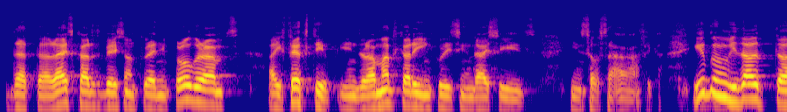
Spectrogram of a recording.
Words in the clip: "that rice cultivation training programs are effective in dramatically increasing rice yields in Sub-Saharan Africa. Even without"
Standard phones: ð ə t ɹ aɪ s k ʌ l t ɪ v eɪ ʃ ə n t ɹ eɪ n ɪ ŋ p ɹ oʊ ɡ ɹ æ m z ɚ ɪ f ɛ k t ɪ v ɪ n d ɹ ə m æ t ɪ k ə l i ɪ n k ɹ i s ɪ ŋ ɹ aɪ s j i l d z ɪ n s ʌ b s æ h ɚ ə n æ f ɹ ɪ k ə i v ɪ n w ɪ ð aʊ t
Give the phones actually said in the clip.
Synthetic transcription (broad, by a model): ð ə t ɹ aɪ s k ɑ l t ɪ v eɪ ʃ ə n t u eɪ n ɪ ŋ p ɹ oʊ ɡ ɹ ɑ m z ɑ ɪ f ɛ k t ɪ v ɪ n d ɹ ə m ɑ t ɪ k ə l i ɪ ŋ k ɹ i s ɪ ŋ ɹ aɪ s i d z ɪ n s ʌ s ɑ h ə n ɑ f ɹ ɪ k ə i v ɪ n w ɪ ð aʊ t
